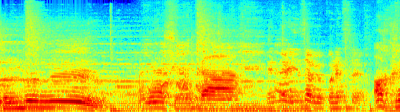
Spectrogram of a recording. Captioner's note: politely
